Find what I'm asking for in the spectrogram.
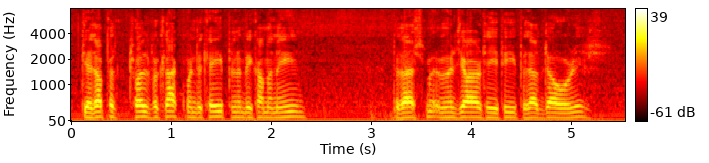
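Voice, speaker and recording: Very fast, monotone, flat speech from a man at medium pitch with a Newfoundland accent. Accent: Newfoundland Irish-like. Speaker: farmer. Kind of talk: interview answer.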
